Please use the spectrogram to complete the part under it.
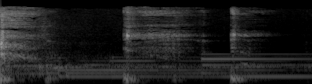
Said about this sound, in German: Dein Husten hört sich aber gar nicht gut an.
